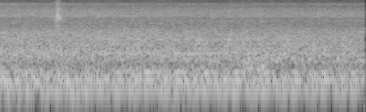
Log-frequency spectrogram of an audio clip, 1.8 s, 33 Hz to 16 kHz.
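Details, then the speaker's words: 1970 Dodge Coronet 500 convertible, 383 big block, idling outside at night with the hood open; deep even exhaust burble with a steady beat and no knocks or misses. "and while it's out here we'll catch that really nice exhaust note of it or that 383 rumbling yeah sounds good"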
